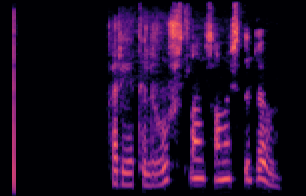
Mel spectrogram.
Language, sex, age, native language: Icelandic, other, 40-49, Icelandic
